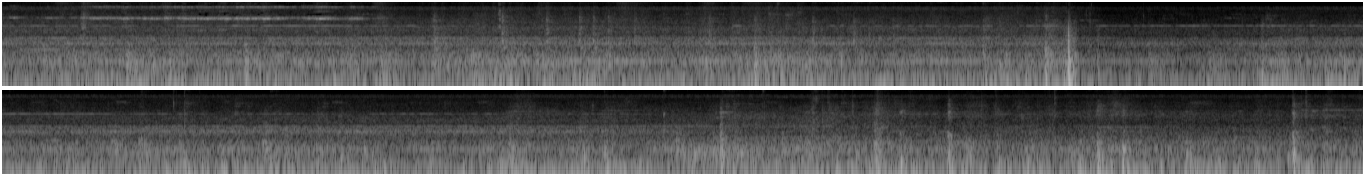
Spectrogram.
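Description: Long train of NMG covered automobile-carrier coaches rolling past, a steady rumble and rattle of wheels on rail, with a thin high wheel squeal in the first couple of seconds. One sharp crack about eight seconds in.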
